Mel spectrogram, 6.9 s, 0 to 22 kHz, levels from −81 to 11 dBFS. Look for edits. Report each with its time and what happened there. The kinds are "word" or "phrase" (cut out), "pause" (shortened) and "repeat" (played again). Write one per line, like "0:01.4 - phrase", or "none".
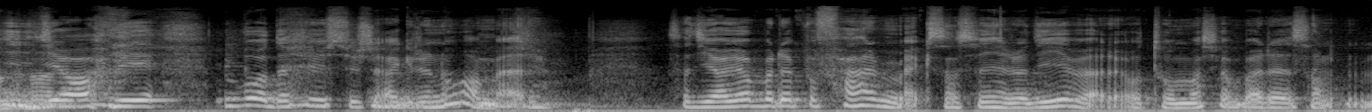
0:01.1 - word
